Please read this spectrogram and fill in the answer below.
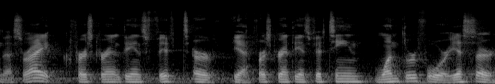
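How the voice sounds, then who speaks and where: A man speaks at a moderate pace with hardly any pauses. His pitch is medium. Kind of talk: live debate stream chat. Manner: loud; animated.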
